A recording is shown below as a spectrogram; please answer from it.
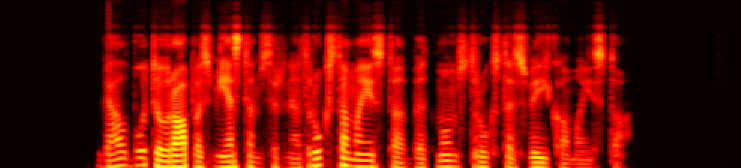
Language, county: Lithuanian, Vilnius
